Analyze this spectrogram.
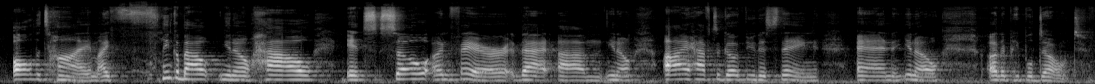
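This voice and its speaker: At a very slow pace, a woman speaks with a medium pitch and fairly even intonation. Audible room echo fills the recording. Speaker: conference speaker. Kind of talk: conference talk. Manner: halting.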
